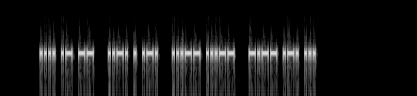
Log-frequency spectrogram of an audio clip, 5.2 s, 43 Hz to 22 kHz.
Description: Morse code, heard as a keyed tone, about 41 wpm, 700 Hz. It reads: HAM FER 33 YRS
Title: Practice QSO - Exchange 3 - More Info - 45wpm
